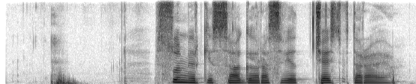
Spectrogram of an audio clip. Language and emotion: Russian, neutral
